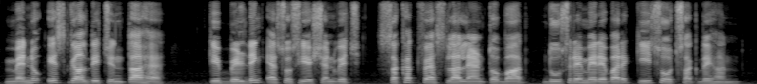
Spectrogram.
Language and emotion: Punjabi, fearful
